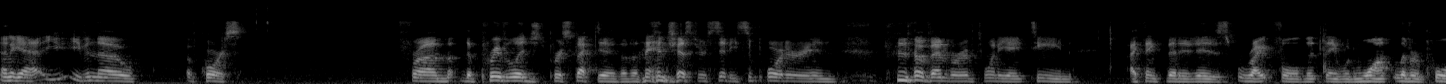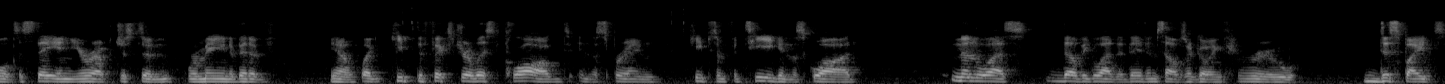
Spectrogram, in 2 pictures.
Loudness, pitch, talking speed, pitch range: -34 LUFS, 135 Hz, 140 wpm, 125-150 Hz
